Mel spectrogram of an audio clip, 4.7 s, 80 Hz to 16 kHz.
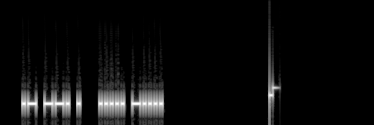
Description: Morse code, heard as a keyed tone, about 36 wpm, 700 Hz. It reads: AGE 56
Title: K1USN SST QSO Practice 35wpm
